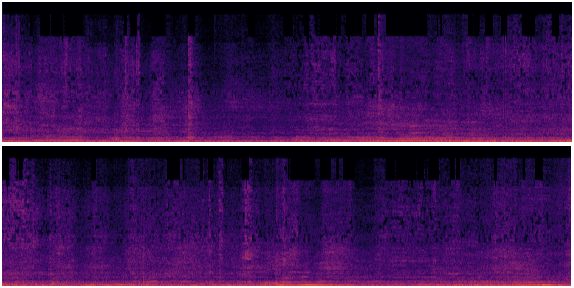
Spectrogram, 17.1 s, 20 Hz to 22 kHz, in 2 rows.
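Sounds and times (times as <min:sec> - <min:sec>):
scooter engines passing at high revs: 0:00.0 - 0:17.0.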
